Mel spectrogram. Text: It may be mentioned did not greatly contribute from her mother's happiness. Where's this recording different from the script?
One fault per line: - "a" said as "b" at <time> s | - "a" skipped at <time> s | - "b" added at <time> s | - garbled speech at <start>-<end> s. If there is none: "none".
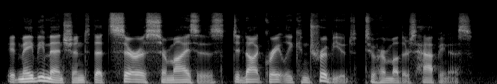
- "that Sarah's surmises" added at 0.9 s
- "from" said as "to" at 3.6 s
